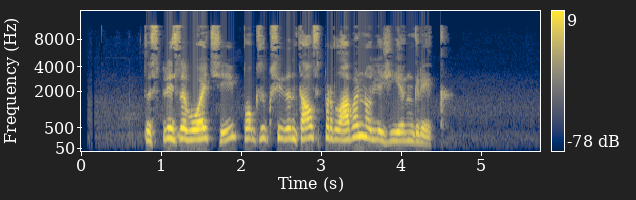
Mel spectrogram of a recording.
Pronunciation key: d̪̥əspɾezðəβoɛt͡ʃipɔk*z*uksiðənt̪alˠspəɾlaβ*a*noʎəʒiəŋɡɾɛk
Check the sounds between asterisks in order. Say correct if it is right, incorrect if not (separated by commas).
correct, incorrect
